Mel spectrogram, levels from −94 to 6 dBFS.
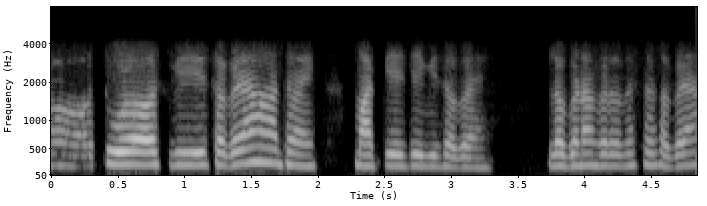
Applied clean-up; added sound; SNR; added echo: none; none; none; none.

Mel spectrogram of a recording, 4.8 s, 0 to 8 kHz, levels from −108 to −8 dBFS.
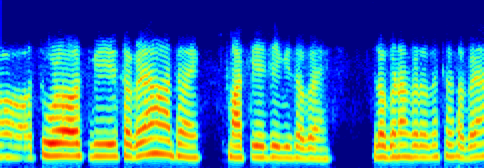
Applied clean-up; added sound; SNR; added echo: neural mask model Resemble Enhance denoiser.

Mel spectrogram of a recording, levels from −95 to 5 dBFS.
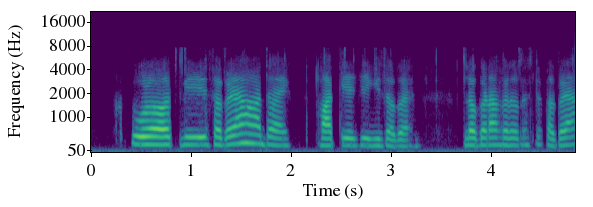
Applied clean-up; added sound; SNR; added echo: neural diffusion model UNIVERSE++.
